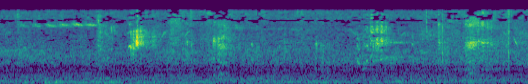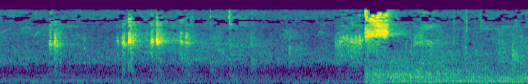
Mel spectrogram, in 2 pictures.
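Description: A baby macaque giving short, high-pitched squeaking calls, about eight of them spread across several seconds, two close together near the seven-second mark. Near the end a sudden loud, low rumbling noise sets in and continues.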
